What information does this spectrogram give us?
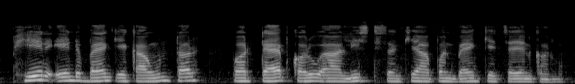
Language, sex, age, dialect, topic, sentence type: Maithili, male, 18-24, Eastern / Thethi, banking, statement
